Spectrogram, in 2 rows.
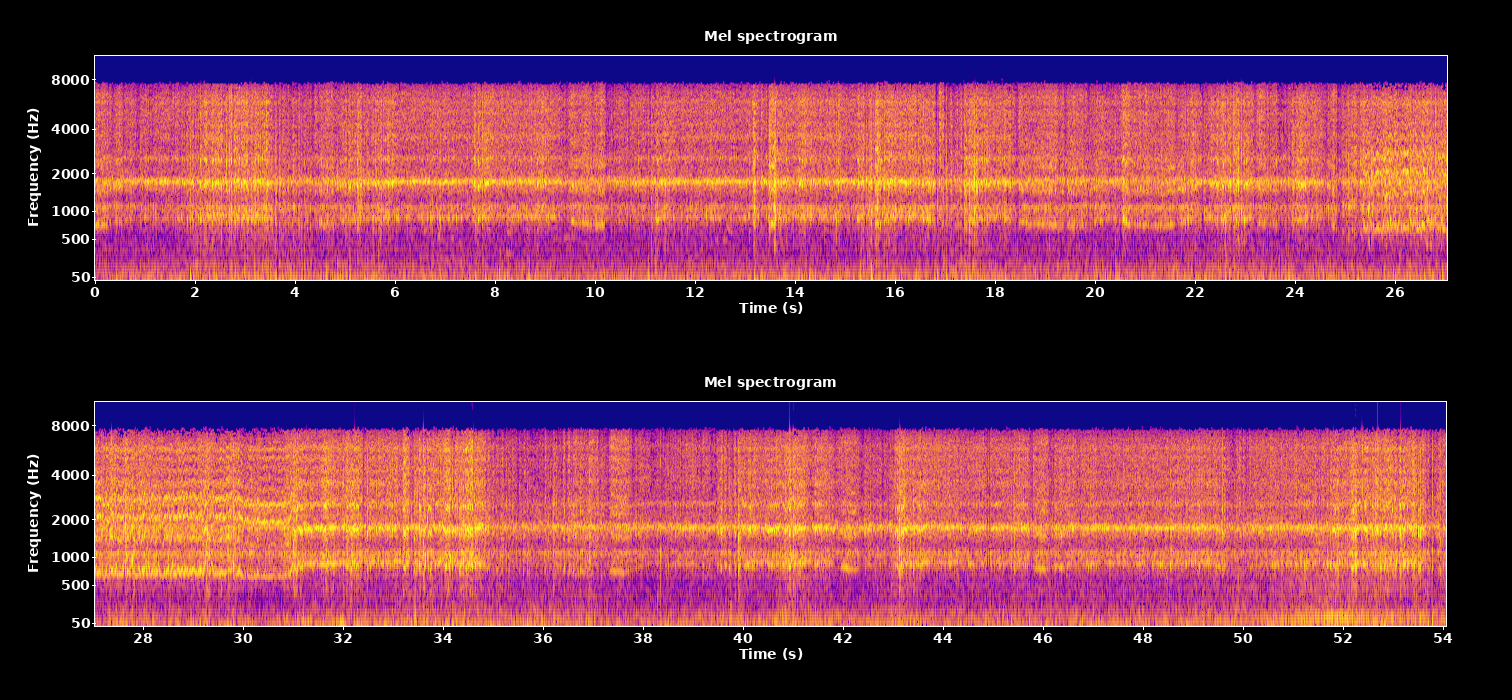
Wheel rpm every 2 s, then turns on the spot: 230, 230, 220, 230, 230, 230, 230, 230, 230, 220, 220, 220, 200, 160, 160, 180, 230, 220, 210, 230, 230, 230, 230, 230, 230, 230, 230.
none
